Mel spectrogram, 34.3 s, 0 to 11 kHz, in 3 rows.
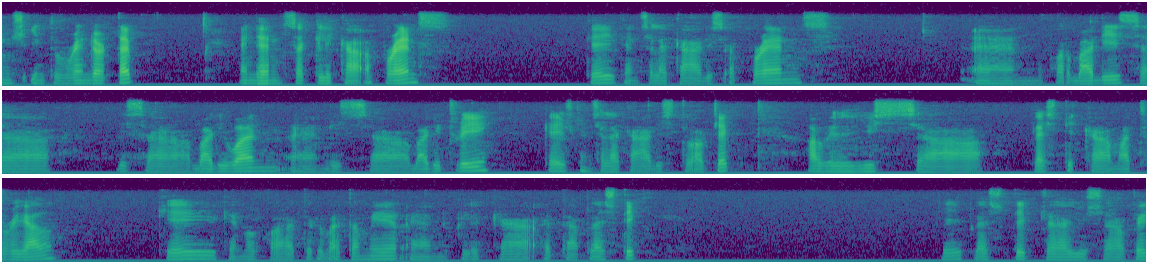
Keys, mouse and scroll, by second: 0.0 click, 4.0 click, 16.1 click, 21.9 click, 25.8-26.6 scroll down 1, 26.6-27.3 scroll up 1, 27.3-29.0 scroll down 1, 29.1 click, 30.4-32.7 scroll down 1, 32.7 click, 33.2-34.3 scroll down 1.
